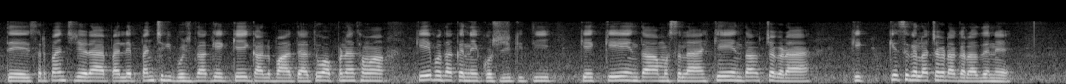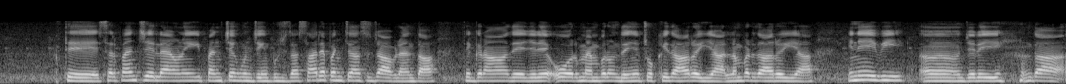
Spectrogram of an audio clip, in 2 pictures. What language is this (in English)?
Dogri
